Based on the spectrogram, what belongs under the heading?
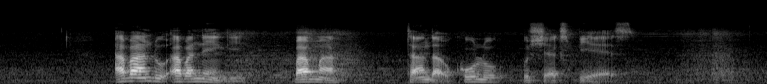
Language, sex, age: South Ndebele, male, 26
